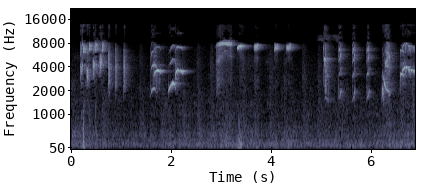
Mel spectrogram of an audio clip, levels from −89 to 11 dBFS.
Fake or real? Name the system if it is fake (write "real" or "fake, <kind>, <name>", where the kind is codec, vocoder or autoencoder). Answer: real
